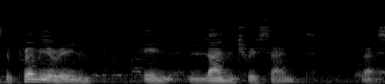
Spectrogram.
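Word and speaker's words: Llantrisant: So it's the Premier Inn in Lantrisant. That's spelled L-L-A-N-T-R-I-S-A-N-T, Lantrisant, Premier Inn.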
